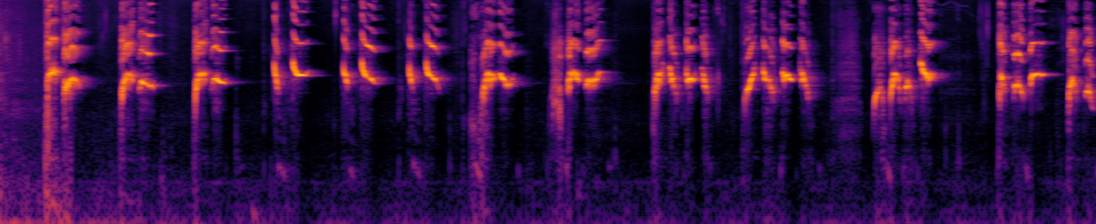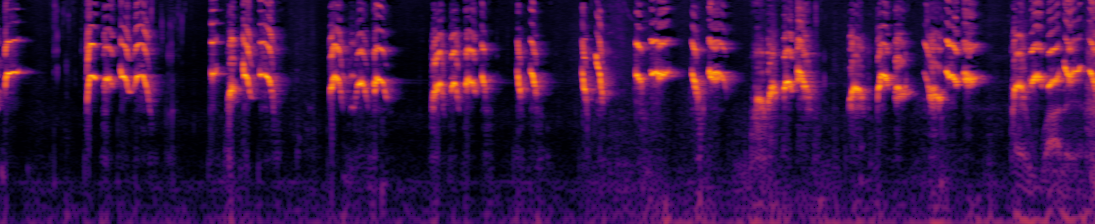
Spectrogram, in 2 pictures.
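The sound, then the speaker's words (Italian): A song thrush sings clearly, a rapid series of short, bright whistled and chirping phrases repeated over and over with brief pauses, steady and loud with no voices. “vogliamo far saltare con un altro uccellino qualcuno? Sì. Cosa ci fai? Un tordo bottaccio.”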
